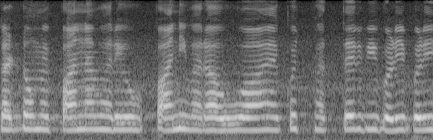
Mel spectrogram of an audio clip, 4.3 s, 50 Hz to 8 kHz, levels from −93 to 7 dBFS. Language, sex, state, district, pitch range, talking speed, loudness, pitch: Hindi, female, Uttar Pradesh, Muzaffarnagar, 265-280 Hz, 205 wpm, -17 LUFS, 275 Hz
